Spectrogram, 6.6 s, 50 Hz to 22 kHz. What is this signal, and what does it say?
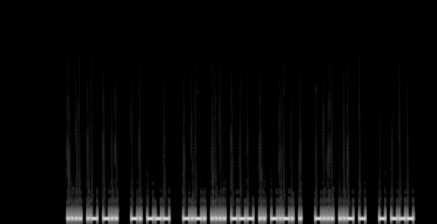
Morse code, heard as a keyed tone, about 40 wpm, 700 Hz. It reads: HAD NO CHOICE BUT TO
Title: Sets of 5 Words 40wpm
